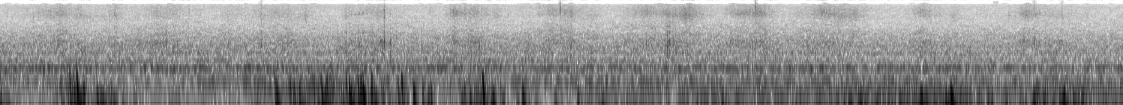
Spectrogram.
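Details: A huge honey bee swarm flying through the air toward a new home gives a dense, low buzzing drone that swells and fades as bees pass close, with a thin, steady high whine above.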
